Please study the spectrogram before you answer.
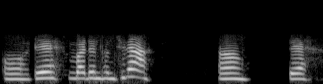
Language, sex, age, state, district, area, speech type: Bodo, female, 18-30, Assam, Baksa, rural, conversation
